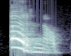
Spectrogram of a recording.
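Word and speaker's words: أرنب: As you can see, this is letter Alif and we have Hamza above it because we pronounce it like Arnab.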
